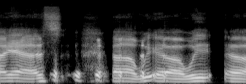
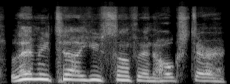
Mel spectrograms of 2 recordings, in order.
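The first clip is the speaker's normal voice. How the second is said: lightly voiced raspy wrestler promo; a hint of Hogan's promo growl; Hulk Hogan impression; 6 semitones higher than usual. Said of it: "He says".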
